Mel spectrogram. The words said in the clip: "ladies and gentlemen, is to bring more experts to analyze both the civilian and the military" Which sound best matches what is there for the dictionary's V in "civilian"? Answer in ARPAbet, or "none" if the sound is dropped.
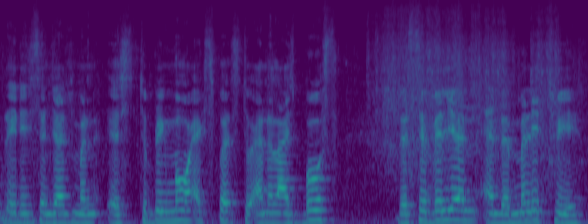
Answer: V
